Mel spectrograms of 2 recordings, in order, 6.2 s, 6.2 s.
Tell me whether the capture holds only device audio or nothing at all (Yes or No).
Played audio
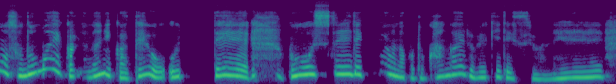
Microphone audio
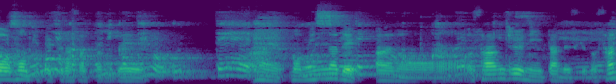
No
